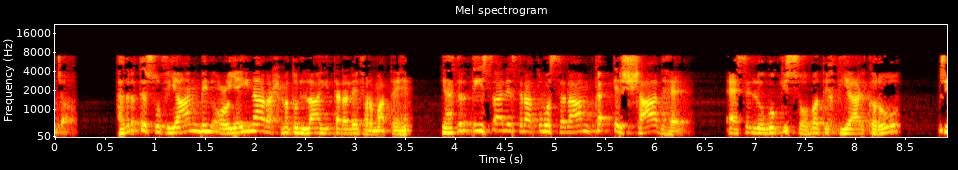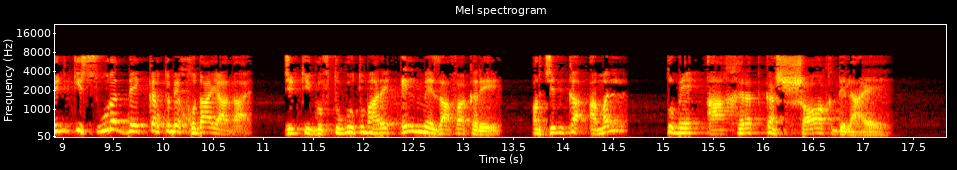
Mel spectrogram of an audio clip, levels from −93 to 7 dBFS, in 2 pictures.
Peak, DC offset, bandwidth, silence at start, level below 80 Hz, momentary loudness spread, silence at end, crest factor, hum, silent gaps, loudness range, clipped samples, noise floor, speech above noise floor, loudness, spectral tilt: -2 dBFS; under 0.1%; 7.4 kHz; 0 s; -52 dBFS; 7 LU; 0.6 s; 16 dB; none; none; 2 LU; under 0.1%; -67 dBFS; 49 dB; -18 LUFS; -3.5 dB/octave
